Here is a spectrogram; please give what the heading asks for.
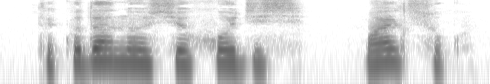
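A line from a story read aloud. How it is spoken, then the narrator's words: Sleepy call. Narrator (Russian): сонно окликнул Сергей хозяин кофейной, молодой турок Ибрагим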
